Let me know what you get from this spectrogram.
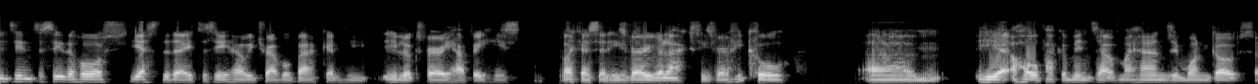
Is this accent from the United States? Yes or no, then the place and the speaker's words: no; Epsom, South East England, United Kingdom; born there; because I was born in Epsom.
